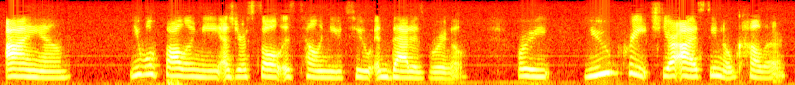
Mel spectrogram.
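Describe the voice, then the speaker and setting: A woman vlogging a direct-to-camera response, blunt and emphatic, posing pointed rhetorical questions. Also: medium pitch. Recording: dull lo-fi home video audio.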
